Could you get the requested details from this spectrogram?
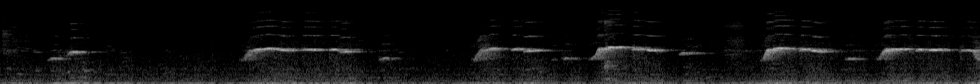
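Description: A cockatiel whistles a tune in clear, pure notes, repeating a short phrase about every second and a half.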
